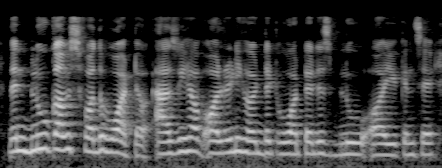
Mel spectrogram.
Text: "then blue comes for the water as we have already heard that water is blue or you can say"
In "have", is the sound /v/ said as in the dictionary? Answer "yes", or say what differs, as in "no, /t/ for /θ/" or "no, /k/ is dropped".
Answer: yes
